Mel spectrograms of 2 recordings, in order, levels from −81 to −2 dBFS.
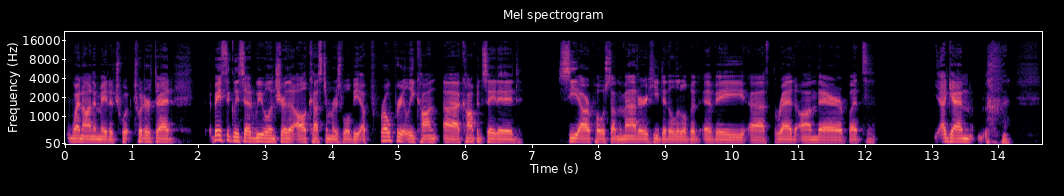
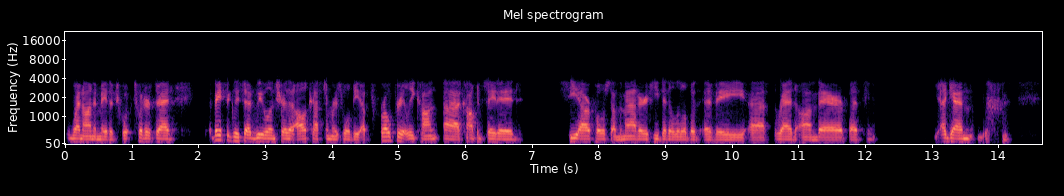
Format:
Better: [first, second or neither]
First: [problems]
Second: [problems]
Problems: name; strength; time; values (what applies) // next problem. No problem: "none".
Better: first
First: none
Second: phone-call audio; poor line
